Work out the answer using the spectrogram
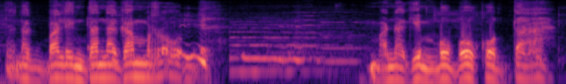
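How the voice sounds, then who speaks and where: A man's voice: mid-range voice, big pitch swings, takes it slowly, creaky, full character voice. A man with an Ilocano accent, acting a worried younger relative in an audio drama, often questioning. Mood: indignant. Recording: soft music behind.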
